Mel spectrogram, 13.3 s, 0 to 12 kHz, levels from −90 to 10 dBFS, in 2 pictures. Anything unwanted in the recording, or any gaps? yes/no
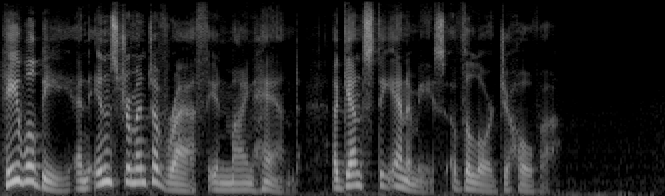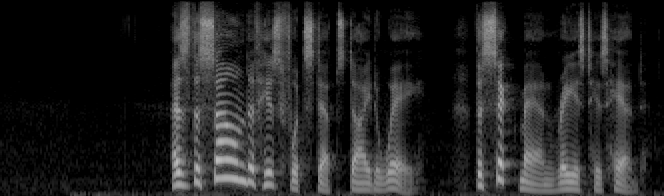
no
